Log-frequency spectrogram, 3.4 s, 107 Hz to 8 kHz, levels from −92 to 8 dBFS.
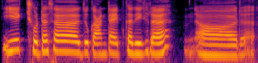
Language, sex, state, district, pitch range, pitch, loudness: Hindi, female, Bihar, West Champaran, 210-245 Hz, 225 Hz, -14 LUFS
